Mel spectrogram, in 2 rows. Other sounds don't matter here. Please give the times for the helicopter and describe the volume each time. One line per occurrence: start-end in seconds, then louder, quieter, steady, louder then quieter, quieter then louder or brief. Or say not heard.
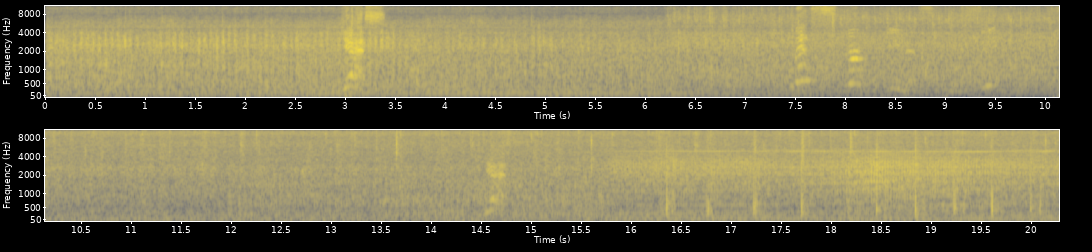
0.0-20.2 quieter then louder.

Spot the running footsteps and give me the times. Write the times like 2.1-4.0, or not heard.
16.2-20.1.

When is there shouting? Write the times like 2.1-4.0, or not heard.
2.9-3.4, 7.4-9.6, 14.4-14.9.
